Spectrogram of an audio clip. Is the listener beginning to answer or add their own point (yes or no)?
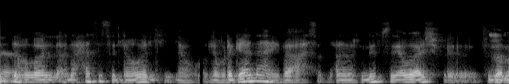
yes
